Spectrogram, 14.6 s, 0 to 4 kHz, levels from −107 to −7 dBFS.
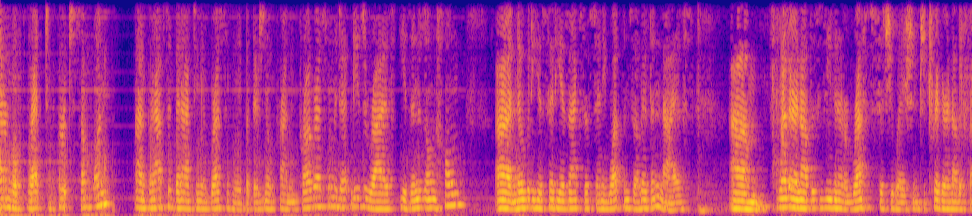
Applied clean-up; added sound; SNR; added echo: neural separator model SepFormer DNS4.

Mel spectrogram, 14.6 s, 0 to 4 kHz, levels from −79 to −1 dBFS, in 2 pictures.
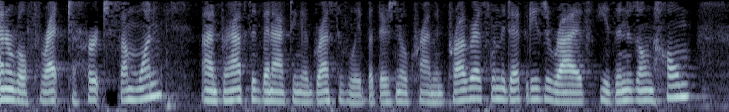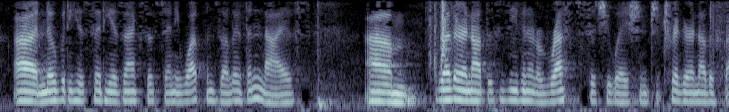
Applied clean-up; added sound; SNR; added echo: none; none; none; none.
